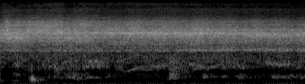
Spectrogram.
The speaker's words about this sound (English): The only thing left is an aerosol can labeled instant fog. Spray it. Spray it. Be more specific. I spray it at the chair so we can see the laser lines and duck between them.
